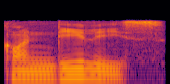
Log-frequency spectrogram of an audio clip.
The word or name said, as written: Kondilis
